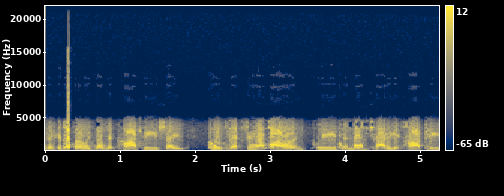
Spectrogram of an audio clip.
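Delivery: ordinary delivery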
